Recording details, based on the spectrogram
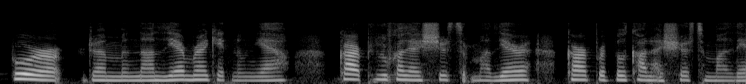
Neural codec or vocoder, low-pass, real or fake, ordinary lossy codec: codec, 16 kHz, 0.5 kbps, X-Codec, HuBERT features, trained on LibriSpeech; 7.2 kHz; fake; none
